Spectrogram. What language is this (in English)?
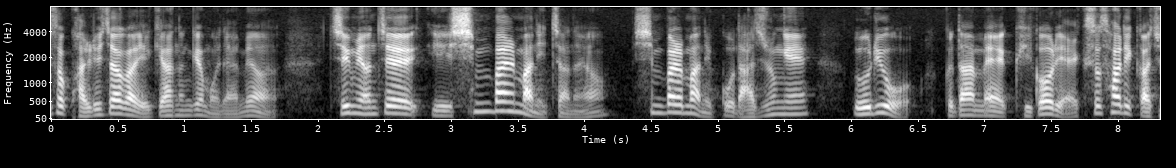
Korean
